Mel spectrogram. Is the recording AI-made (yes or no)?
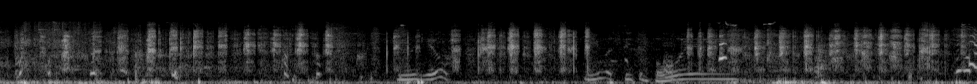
no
